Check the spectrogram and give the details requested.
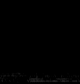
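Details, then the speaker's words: Opening snap of mitral stenosis: a brief low heart sound followed closely by a sharper, louder snapping click, spaced between a split S2 and an S3. "في لها كاركترستيك تانية، وهي إن السناب اسم على مسمى، يعني سنابي، يعني بالطرقع. نسمع بقى opening snap."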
